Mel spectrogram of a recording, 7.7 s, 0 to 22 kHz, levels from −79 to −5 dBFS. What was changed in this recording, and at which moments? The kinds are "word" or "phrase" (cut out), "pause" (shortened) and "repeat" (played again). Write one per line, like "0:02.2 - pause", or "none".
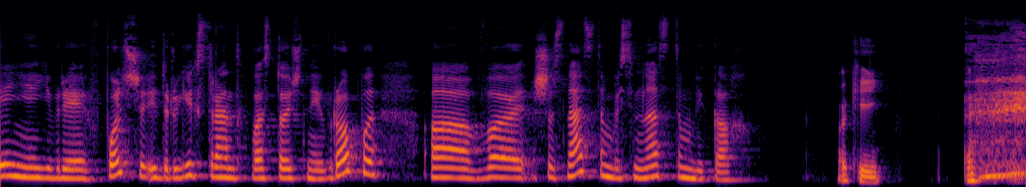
none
